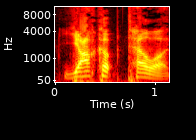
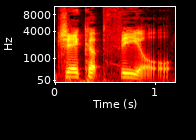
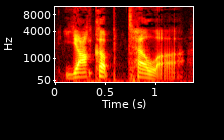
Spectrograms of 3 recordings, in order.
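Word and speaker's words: Jakub Tella: no no no jakubtella it's not he he is from at least from like yugoslavia or russia so it's pronounced jacob tella not jacob thiel jacob tella i i'm not mispronouncing that so jakob tella did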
